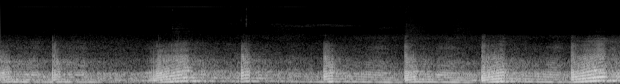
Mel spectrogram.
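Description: A car engine revs and accelerates again and again, with many short, loud whines that climb steeply in pitch before dropping back. The engine is heard alone.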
